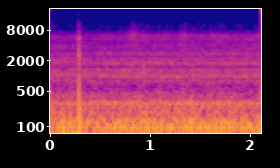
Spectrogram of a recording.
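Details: 40k-mile four-door BMW 330i salvage-auction car, first start: steady, even low rumble with no knocks, ticks or misses; settles into a smooth, healthy idle.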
